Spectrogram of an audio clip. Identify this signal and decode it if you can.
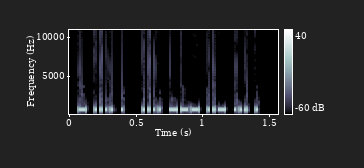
Morse code, heard as a keyed tone, about 60 wpm, 700 Hz. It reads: THE HOUSE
